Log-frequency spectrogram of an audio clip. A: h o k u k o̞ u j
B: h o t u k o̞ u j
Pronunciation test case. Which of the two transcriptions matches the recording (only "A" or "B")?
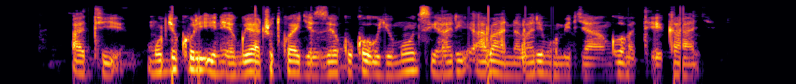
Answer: A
